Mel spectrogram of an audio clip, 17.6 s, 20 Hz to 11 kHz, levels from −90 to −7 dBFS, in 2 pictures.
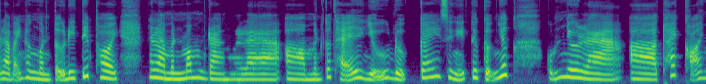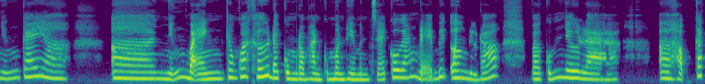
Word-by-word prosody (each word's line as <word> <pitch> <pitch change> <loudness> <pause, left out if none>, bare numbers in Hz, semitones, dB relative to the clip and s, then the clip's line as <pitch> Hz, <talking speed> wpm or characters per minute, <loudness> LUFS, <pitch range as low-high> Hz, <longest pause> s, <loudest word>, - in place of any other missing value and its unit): là 230 -1 +2
bản 240 +3 -5
thân 265 -3 0
mình 210 -2 +1
tự - - -1
đi 250 +3 +2
tiếp 340 +1 +2
thôi. 265 -6 +3 0.4
Nên 295 -1 +2
là 270 -2 +5
mình 230 -1 +3
mong 275 +2 +2
rằng 230 -2 0 0.3
là, 215 0 +1
ờ, 220 -2 0
mình 210 0 -1
có 310 +7 -3
thể 230 +5 +1
giữ 225 +5 +1
được 235 -6 0
cái 305 +4 0
suy 300 -3 -1
nghĩ 215 -2 0
tiêu 290 - +1
cực - - 0
nhất, 350 +9 +2 0.4
cũng 255 +6 -3
như 295 -2 +5
là, 225 -2 +2
ờ, 225 -3 +3
thoát 370 +1 -2
khỏi 250 - -2
những 260 +2 -5
cái, 320 +3 0
ờ, 295 -4 0 0.7
ờ 255 -2 +2
những 245 +4 -1
bạn 240 0 +2
trong 285 +1 -1
quá 325 +2 +2
khứ 320 +3 +3
đã 270 -6 +2
cùng 245 -4 -1
đồng 225 -1 +1
hành 225 -2 0
cùng 220 +1 -3
mình 225 -1 +2
thì 225 -2 0
mình 210 -1 -2
sẽ 215 0 -3
cố 290 +6 +1
gắng 290 +1 -1
để 230 -2 -1
biết 315 +6 -3
ơn 275 -1 +2
điều 220 -3 -2
đó 290 - -1 0.4
và 230 -1 0
cũng 235 +6 -3
như 275 -2 +3
là, 225 -3 +1 0.7
ờ, 255 +1 +1
học 230 - -1
cách 355 0 +1
245 Hz, 220 wpm, -20 LUFS, 225-285 Hz, 0.7 s, là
